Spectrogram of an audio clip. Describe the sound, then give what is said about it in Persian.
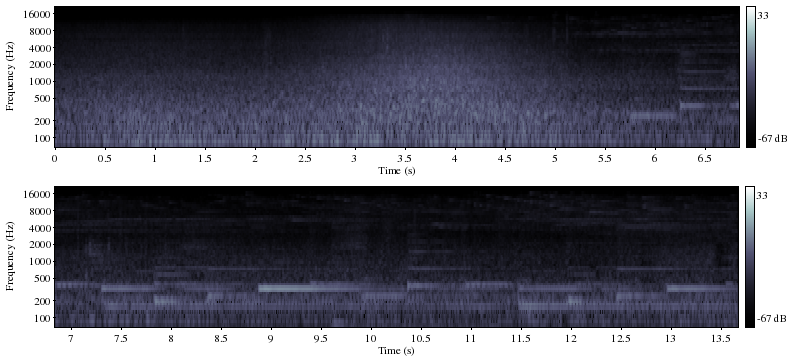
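A wave swells and crashes onto the shore at a surfing spot whose water gives a view of the houses on Cliff Top Drive. It does so in the first few seconds, then settles into a softer, steady wash of surf with a faint droning hum beneath it. No one speaks. “میخواستم امروز روی اون موجا باهات موج سواری کنم، چون وقتی توی آب اینجا روی تخته هامون نشستیم بهترین دید رو به خونه‌های کریف تاپ درایو داریم.”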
